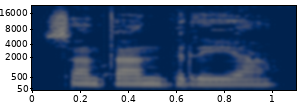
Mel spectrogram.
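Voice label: "santandria", Sardinian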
